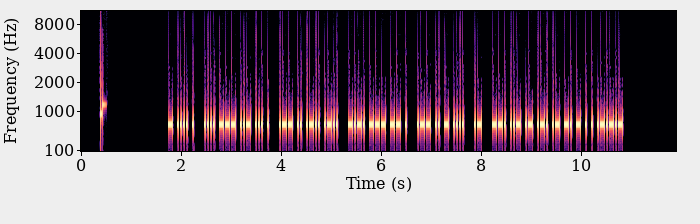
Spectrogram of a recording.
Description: Morse code, heard as a keyed tone, about 40 wpm, 700 Hz. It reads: THE HOUSE WILL COME WITH A GUARANTEE.
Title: Sentences from Top 1600 Words 40wpm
